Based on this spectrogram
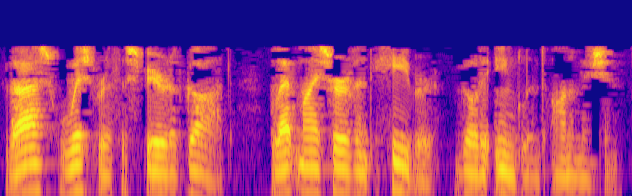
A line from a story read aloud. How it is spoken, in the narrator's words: Kimball, and quietly he whispers to him, and he says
